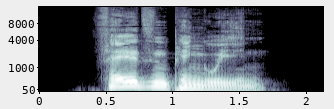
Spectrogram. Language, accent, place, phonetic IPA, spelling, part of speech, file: German, Germany, Berlin, [ˈfɛlzn̩ˌpɪŋɡuiːn], Felsenpinguin, noun, De-Felsenpinguin.ogg
- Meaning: rockhopper penguin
